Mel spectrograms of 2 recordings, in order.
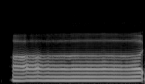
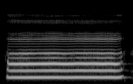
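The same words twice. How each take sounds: First: Sung low ah as a demo; low note. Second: A high sung ah, much higher; high note. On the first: Voice coach showing a low note. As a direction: hold a low ah to show short vocal cords. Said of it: "So when we're in a low note". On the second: Voice coach demonstrating a high note. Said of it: "than when you're in a high note". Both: Shown as a demonstration.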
